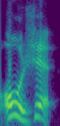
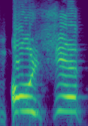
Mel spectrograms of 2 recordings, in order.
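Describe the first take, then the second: First: High, loud retold oops; caught-out surprise. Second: Very high, loud imitation of panic; mock panic. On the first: Resident caught without his mask on, retold startled blurt. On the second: Manager realizing she has no mask, mock panicked yelp. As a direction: squeal it high and loud, imitating someone caught out.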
